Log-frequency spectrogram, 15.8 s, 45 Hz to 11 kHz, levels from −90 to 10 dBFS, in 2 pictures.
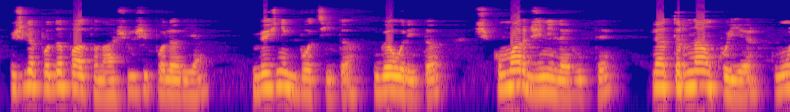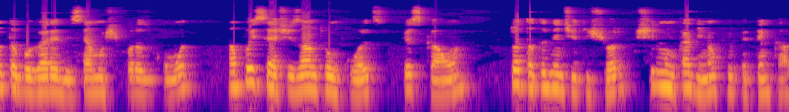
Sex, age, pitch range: male, 20-39, 120-155 Hz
